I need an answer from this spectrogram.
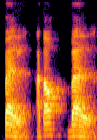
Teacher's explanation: inhirafnya huruf lam dipalingkan ke kiri atau ke kanan lidahnya tadi. Misalkan bal itu ke ke lidah ee ke kiri ya.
